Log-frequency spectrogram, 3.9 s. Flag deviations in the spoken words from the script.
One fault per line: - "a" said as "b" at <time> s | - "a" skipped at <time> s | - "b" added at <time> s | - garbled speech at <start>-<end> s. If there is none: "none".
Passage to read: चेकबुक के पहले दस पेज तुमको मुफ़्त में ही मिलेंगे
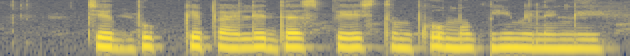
- "में" skipped at 3.1 s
